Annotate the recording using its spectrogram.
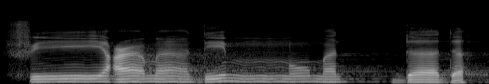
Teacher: Jadi dimasukkan bunyi tanwin ke dalam mim ya. Kemudian didengungkan 2 harokat. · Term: idgham bi gunnah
